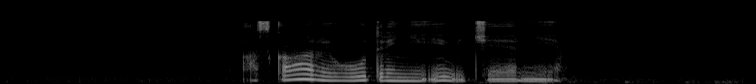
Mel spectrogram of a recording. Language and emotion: Russian, sad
